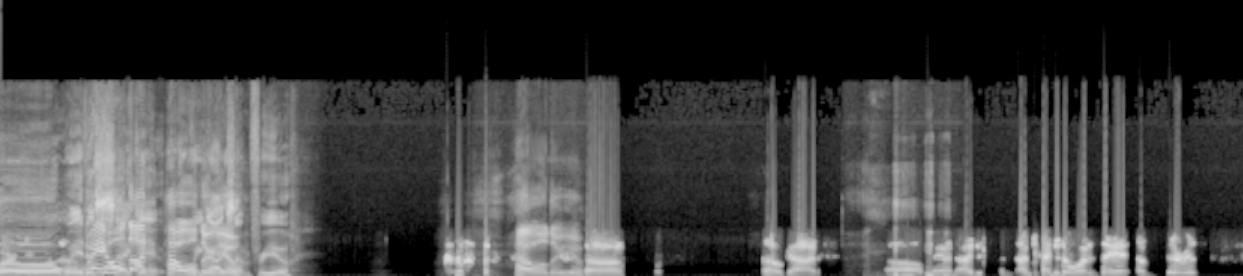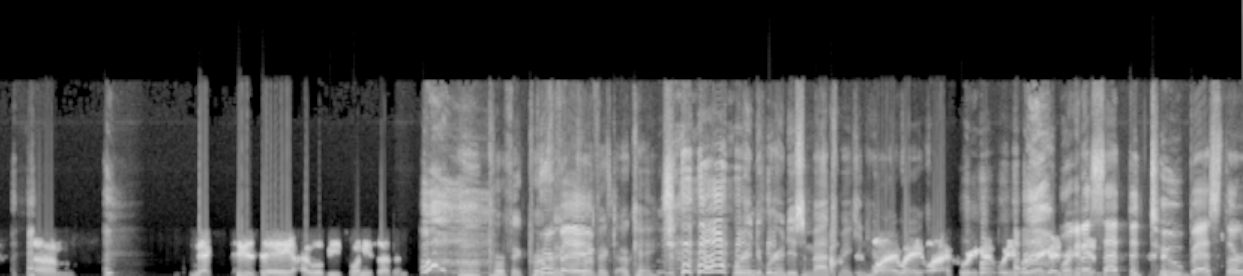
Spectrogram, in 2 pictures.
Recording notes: Todays Episode featured our first ever call in guest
